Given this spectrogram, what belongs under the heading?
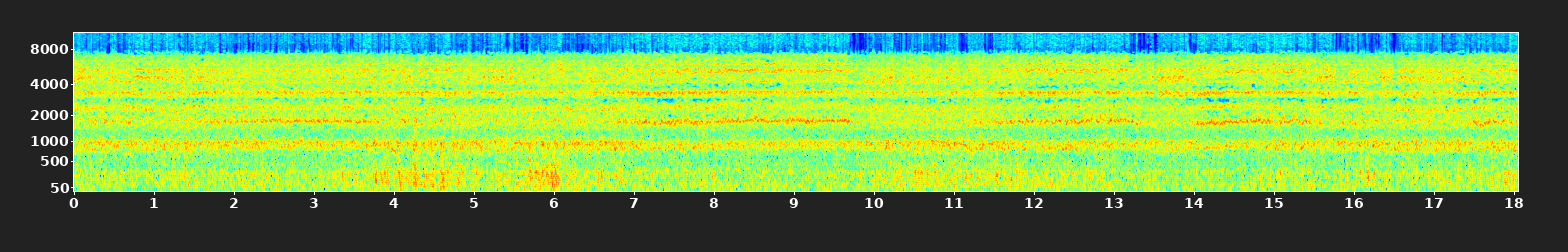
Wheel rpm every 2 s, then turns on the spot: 220, 230, 220, 220, 230, 220, 220, 220, 210.
none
